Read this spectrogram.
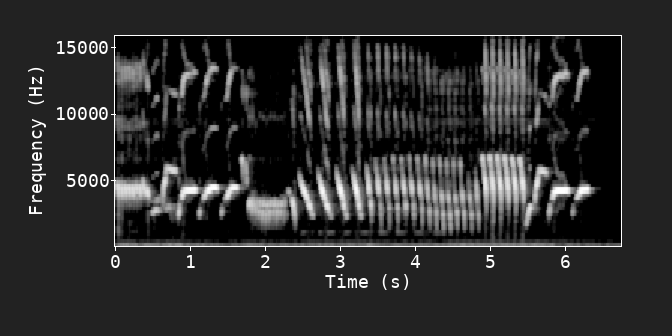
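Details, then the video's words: Canary tutor song meant to train young canaries and stir silent ones: a high buzzy burst, looping whistled notes, a low purring trill, then rapid ringing repeated syllables in an accelerating tour. "Masteran Untuk Kenari Paud Dan Pancingan Kenari Macet Bunyi"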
